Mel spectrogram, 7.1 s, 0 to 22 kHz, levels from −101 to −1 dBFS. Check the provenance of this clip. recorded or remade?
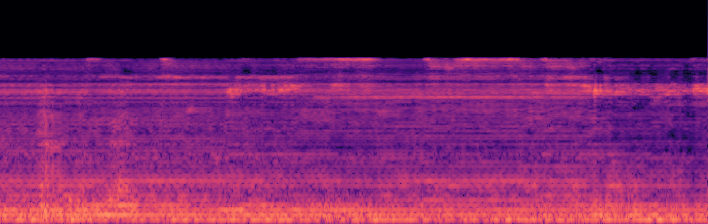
remade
